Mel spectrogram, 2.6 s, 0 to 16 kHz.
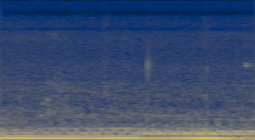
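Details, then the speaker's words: C6 Corvette Grand Sport, newly acquired rebuild project, warming up toward 175°: a deep, steady V8 idle burble with an even firing beat and no ticks or knocks. Oil pressure good; a normal healthy idle. "it sounds healthy. Let's go. Dude, she's purring like a kitten, bro."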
